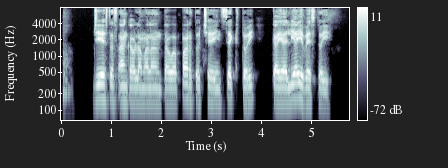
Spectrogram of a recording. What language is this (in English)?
Esperanto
